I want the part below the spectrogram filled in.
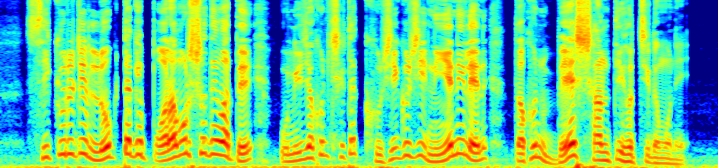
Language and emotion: Bengali, happy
